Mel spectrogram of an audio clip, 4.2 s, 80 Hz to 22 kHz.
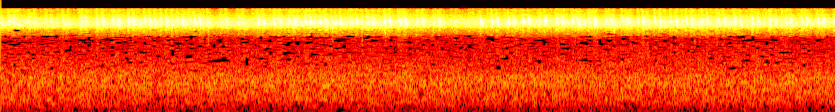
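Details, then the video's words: Chirping of male crickets made by stridulation, wing scraped against a comb-like serrated vein; a continuous high-pitched pulsing trill, even and steady, over a soft background hiss. "Most relaxing cricket sound for 8 hours"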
